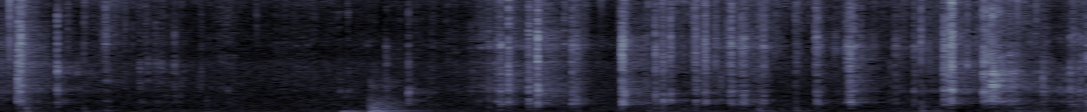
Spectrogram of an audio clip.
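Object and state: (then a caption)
Dry bar soap being shaved. A large, solid, dried tan bar of soap is held in the hand and shaved with a utility knife blade into curled flakes. Short, dry, bright scraping and crackling strokes come in quick bursts, with one duller, lower scrape partway through. The sound is quiet and close, with no ring after each stroke.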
